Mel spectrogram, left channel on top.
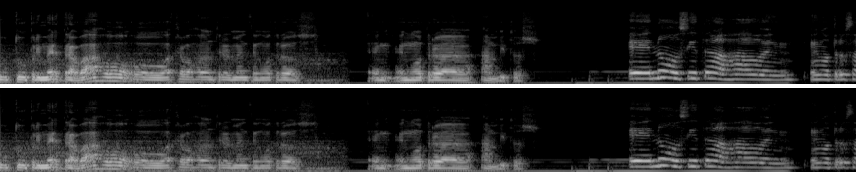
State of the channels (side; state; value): both; normal; correlation 0.97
